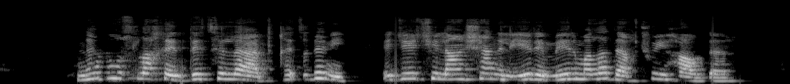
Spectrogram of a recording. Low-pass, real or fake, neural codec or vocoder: 9.9 kHz; real; none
